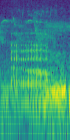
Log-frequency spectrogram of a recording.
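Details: A large collared male koala at Cape Otway, at the start of the spring breeding season, gives a deep, rasping bellow of rapid pulses, a mating call.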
